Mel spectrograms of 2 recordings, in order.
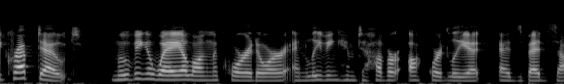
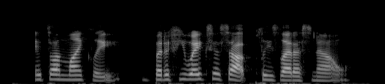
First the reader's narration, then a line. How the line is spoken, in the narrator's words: she murmured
